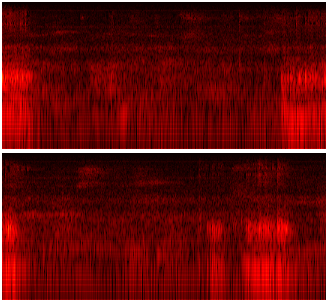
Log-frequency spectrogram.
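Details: Female Shih Tzu Sophia sleeps and snores softly, giving three faint, raspy breaths roughly four seconds apart, each with a slight whistle, over a low, steady indoor hum.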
